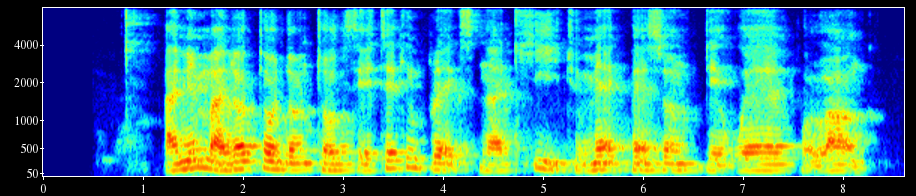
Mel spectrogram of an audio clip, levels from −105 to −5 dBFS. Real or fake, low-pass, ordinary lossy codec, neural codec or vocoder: fake; none; none; codec, 16 kHz, 8 kbps, FreqCodec, smaller model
